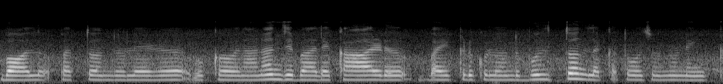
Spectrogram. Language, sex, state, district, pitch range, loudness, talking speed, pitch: Tulu, female, Karnataka, Dakshina Kannada, 205-215 Hz, -20 LUFS, 110 wpm, 210 Hz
